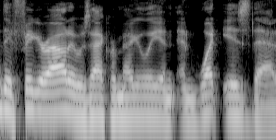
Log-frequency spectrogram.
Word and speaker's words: acromegaly: and you're going to have to help me pronounce acromegaly.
